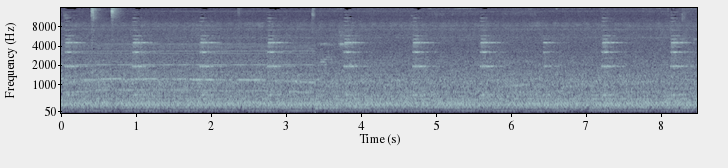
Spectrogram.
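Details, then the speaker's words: 65-year-old man with pseudoexfoliation and non-dilating small pupil, cataract surgery after stretch pupilloplasty: steady hiss with short beeps about once a second during nucleus fragment removal; phacoemulsification machine sound. "i'm going to change the settings to quadrant removal mode and i'm going to remove these fragments out of the bag and emulsify them subsequently the second hemenuclease is divided into smaller fragments and all the fragments are then emulsified"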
